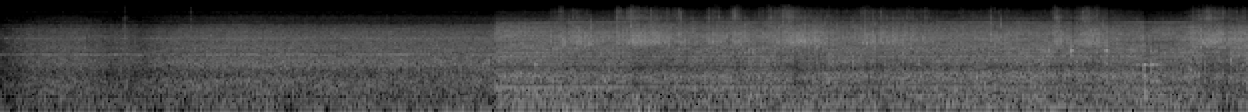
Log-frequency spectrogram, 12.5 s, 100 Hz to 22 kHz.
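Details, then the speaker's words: 1961 Chevrolet Parkwood blower motor, original 1960s wiring, freed of a rat's nest and given a cleaned ground, set on defrost: a steady electric whir that smooths out, speed barely changing: normal blower motor operation. "hey I hear some air from somewhere yeah she's up there on defrost it's not really changing speed a whole lot"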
